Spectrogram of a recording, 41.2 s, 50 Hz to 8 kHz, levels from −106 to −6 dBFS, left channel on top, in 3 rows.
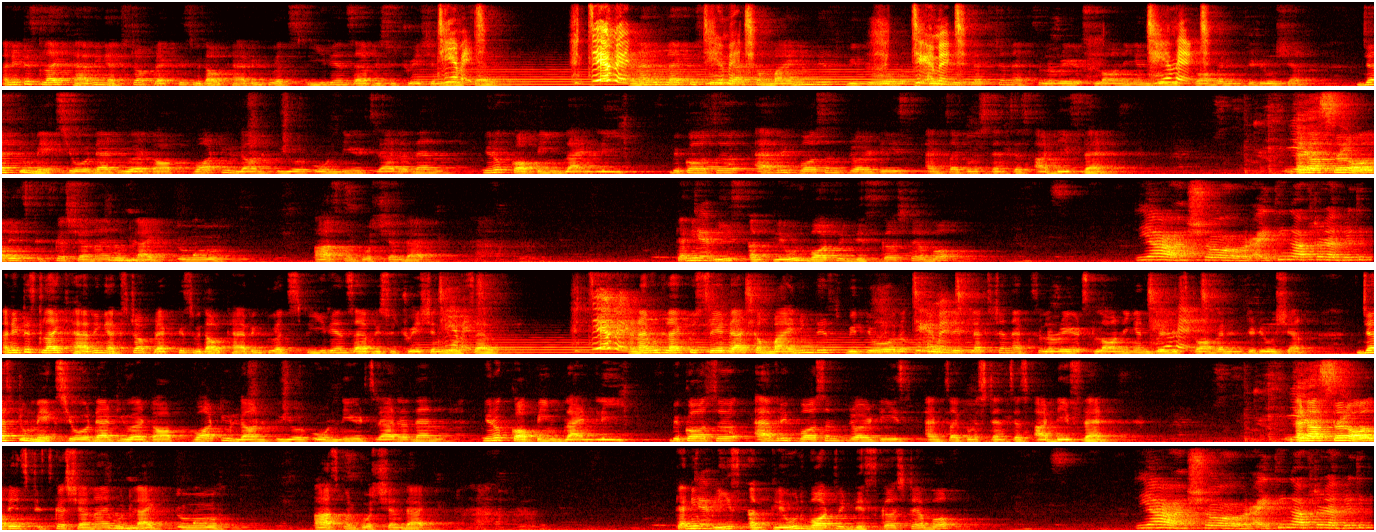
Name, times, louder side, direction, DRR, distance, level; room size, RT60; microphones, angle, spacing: voice 1, 0.0-5.0 6.3-13.1 13.6-18.2 18.5-20.0 20.4-24.8 26.6-27.7 28.0-29.7 30.6-31.8 32.2-32.4 34.2-37.0, right 4 dB, 45° right, 12 dB, 0.4 m, -33 dB
Brass instrument, 4.1-9.9, left 1 dB, 40° left, 1.2 m, -43 dB
Yell, 4.4-4.8 5.7-6.3 7.0-7.5 8.7-9.6 11.5-12.1, left 9 dB, 75° left, 0.4 m, -26 dB
voice 2, 26.2-27.4 28.5-28.9 34.0-34.1 34.4-34.6 38.8-41.1, equal, 5° right, 4 dB, 1.5 m, -33 dB
18.5 x 12.5 x 4.3 m, 1.2 s
head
